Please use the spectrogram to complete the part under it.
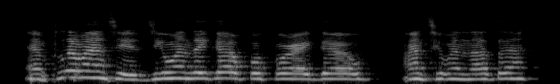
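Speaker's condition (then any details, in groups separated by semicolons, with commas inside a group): ALS; speech may be hard to understand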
